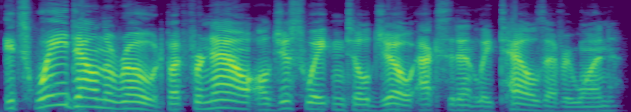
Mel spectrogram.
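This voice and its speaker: A man's voice: on the high side, normal speed, bright, forceful tone, no echo, muffled recording. An actor voicing a level-headed, protective young male amateur detective in a video game, speaking in an earnest, matter-of-fact way with dry wit. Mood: dryly amused. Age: young adult.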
